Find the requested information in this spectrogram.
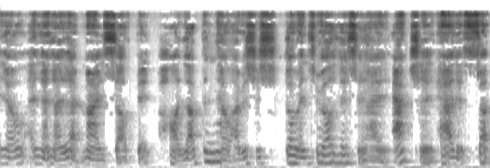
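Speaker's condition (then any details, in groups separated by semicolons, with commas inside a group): Head and neck cancer; recurrence, most face and neck lymph nodes removed, 75% tongue removed; two surgeries, two radiation courses, ongoing speech and swallowing therapy; dysphagia, audible saliva while speaking, throat clearing, paced breathing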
